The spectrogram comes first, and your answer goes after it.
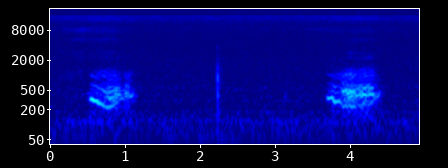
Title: (SPECIAL EDITION): One minute of my cat Tum-Tum snoring!!!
